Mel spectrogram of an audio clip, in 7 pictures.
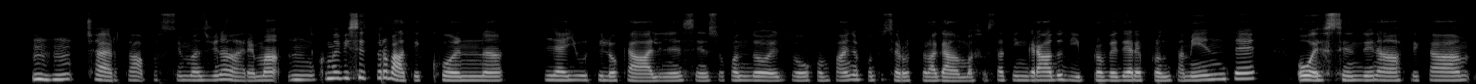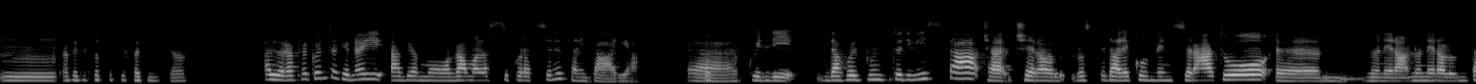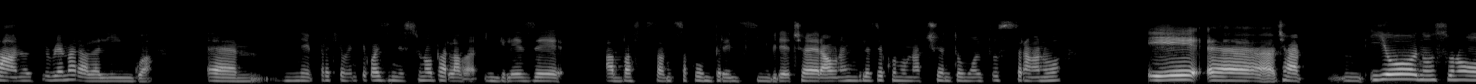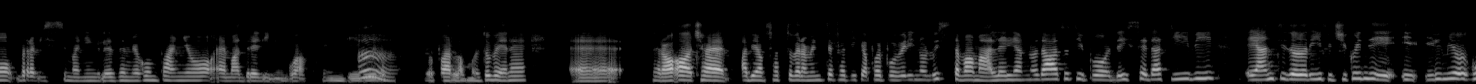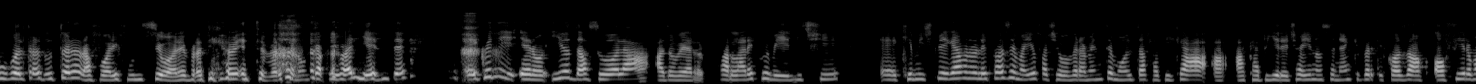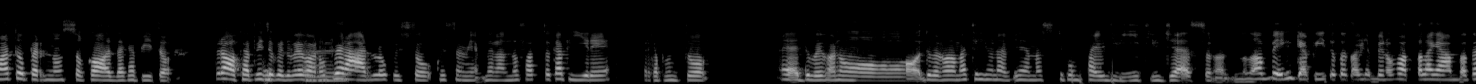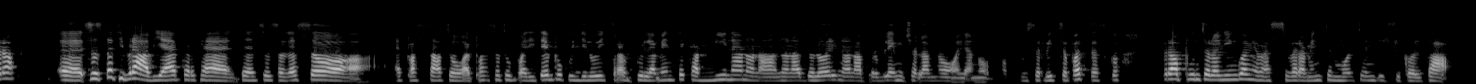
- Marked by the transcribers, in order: "avevamo" said as "aveamo"; "cioè" said as "ceh"; "Cioè" said as "ceh"; "cioè" said as "ceh"; "cioè" said as "ceh"; laughing while speaking: "praticamente"; laughing while speaking: "niente"; chuckle; "cioè" said as "ceh"; "cioè" said as "ceh"; "cioè" said as "ceh"
- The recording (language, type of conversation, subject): Italian, advice, Cosa posso fare se qualcosa va storto durante le mie vacanze all'estero?
- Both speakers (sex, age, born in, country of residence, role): female, 20-24, Italy, Italy, advisor; female, 25-29, Italy, Italy, user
